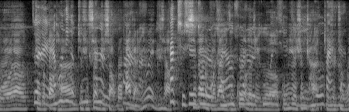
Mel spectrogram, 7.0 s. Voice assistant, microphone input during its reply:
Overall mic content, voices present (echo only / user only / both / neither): both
